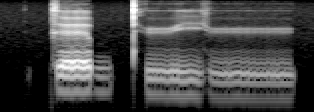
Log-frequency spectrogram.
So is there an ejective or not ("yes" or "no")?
no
